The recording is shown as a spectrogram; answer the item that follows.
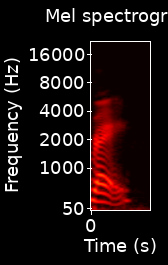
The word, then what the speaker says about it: Rae: My middle name is Ray. – Is it spelled with an E? – R-A-E, yeah.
